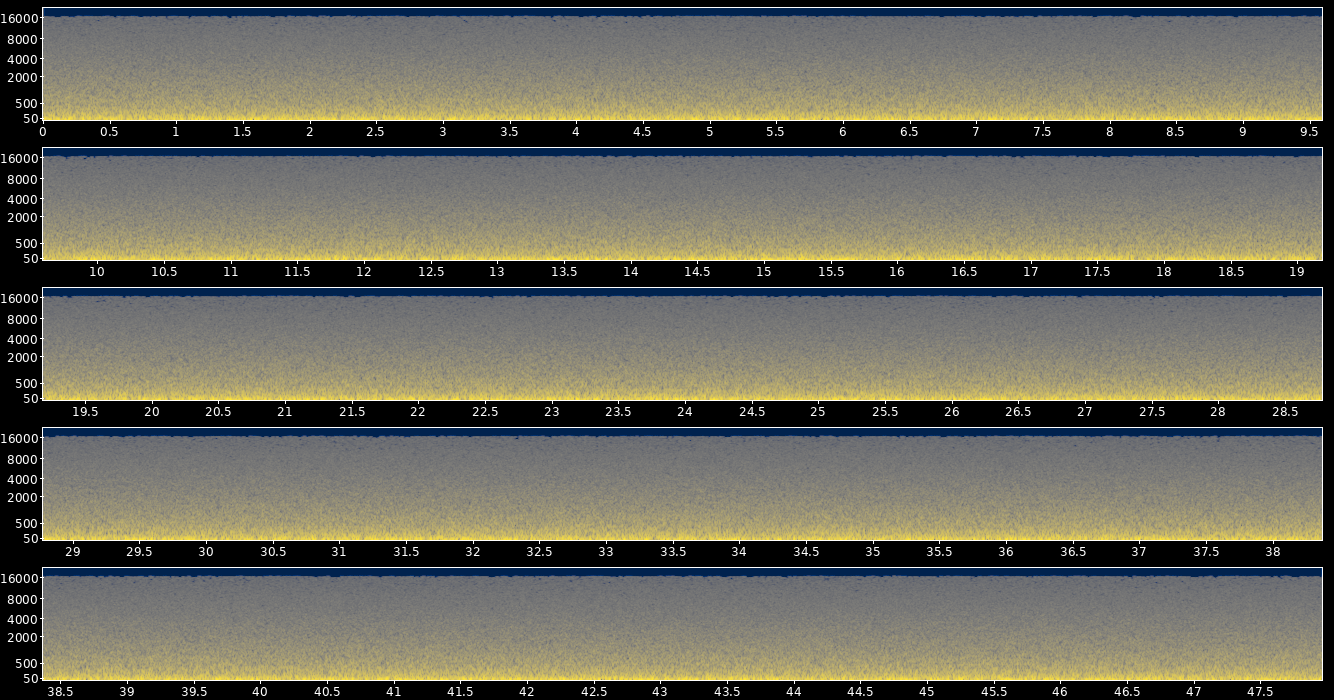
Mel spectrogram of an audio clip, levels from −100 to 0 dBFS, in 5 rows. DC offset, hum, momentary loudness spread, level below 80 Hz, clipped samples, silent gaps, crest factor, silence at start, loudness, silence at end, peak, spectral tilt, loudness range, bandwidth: under 0.1%; none; 1 LU; -14 dBFS; under 0.1%; none; 10 dB; 0 s; -17 LUFS; 0 s; 0 dBFS; -6 dB/octave; 0 LU; 17 kHz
